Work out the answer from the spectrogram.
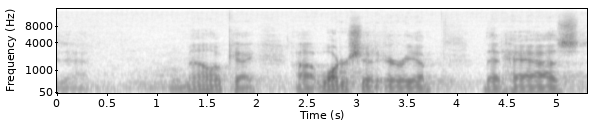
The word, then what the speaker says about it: Maumelle: Maumelle, okay.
